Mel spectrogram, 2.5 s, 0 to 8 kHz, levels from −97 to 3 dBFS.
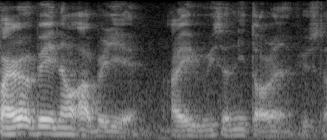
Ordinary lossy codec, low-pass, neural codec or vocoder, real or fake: none; none; none; real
